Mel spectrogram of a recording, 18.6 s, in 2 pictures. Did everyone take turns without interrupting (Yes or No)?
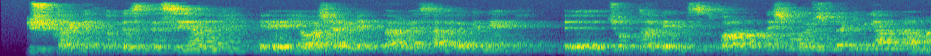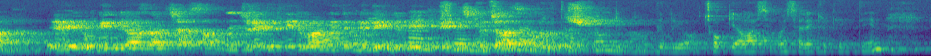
No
